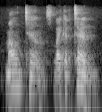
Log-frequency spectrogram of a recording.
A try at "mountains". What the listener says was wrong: Yeah, don't actually, more like tin. Tin. Okay, so you're saying it like teens, but I mean 10. So more like the number 10.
